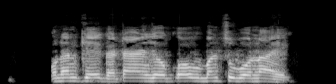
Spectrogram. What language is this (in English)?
Sindhi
